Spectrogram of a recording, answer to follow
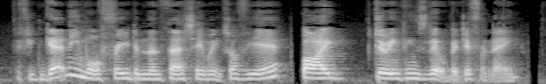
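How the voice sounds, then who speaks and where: A woman with an English accent, fairly low-pitched, at a very fast pace. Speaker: ex-teacher and supply teacher, coach. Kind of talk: opinion monologue.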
